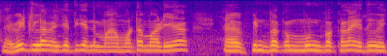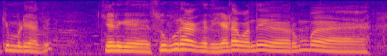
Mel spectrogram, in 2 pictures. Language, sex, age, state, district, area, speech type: Tamil, male, 60+, Tamil Nadu, Tiruvannamalai, rural, spontaneous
